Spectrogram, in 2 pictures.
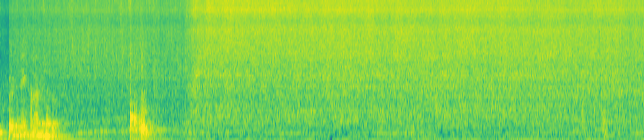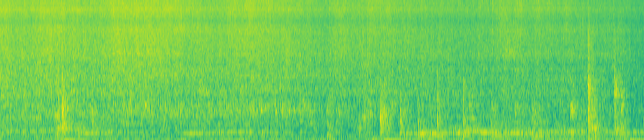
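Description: Masala paste sizzling and frying in a nonstick pan while a wooden spatula stirs it: a few light knocks at first, then a steady loud sizzle from about four seconds in that eases a little near the end.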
